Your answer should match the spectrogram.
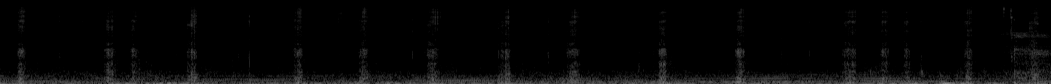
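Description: A single felting needle repeatedly stabbing wool into a felting pad, faint crisp pokes about twice a second, irregularly spaced, as black wool is felted into place for an eye.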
